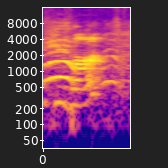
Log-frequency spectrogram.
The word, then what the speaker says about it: Huber: not change my name I'm keeping Hubert because why would I want to change the name that already rhymes with goober or or uber or Hans Gruber this is the season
